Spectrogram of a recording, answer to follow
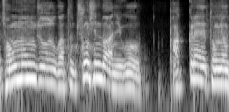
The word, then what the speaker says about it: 정몽주: 네, 정몽주 같은 충신도 아니고 박근혜 대통령 발음을 정확하게 해주십시오.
